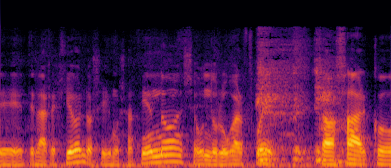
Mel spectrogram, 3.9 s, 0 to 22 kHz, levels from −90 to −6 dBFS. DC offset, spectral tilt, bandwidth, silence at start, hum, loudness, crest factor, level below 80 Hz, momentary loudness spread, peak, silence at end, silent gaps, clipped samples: under 0.1%; -7 dB/octave; 12 kHz; 0 s; none; -25 LUFS; 18 dB; -44 dBFS; 9 LU; -6 dBFS; 0 s; none; under 0.1%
